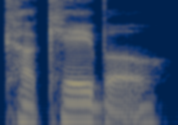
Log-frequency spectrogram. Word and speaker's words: Kakeibo: The word Kakeibo, pronounced Kakeibo, translates roughly to household financial ledger.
